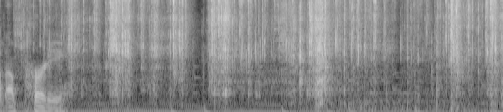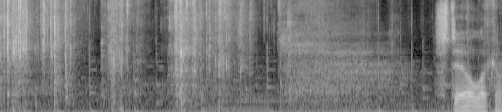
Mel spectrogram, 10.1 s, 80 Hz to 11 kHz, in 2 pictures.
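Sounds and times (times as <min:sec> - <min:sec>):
foil wrapper crinkling and tearing: 0:00.0 - 0:07.7.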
